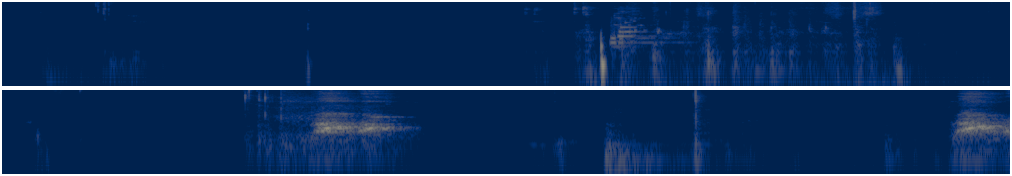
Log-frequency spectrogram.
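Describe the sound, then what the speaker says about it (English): A pet dog barks in a few separate bursts from somewhere in the room, with sharp clicks and quiet gaps between them, during a Marvel Snap card game session. "my dog was barking then"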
